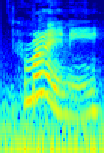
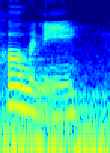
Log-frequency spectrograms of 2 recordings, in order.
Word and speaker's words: Hermione: say the girl's name Hermione my mom calls her hermany I would say heran that's how I was readit it's definitely hermion it it there's a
